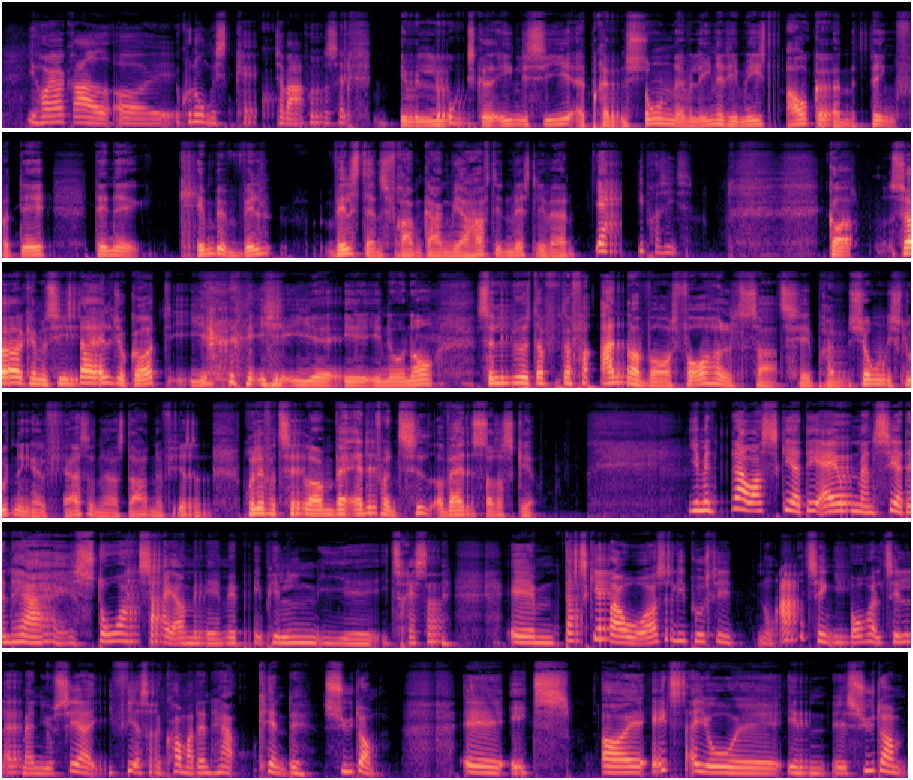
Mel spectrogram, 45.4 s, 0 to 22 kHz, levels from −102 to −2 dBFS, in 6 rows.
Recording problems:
choppy; very; 11% of the speech affected

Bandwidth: 15.5 kHz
